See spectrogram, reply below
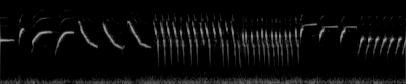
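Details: Canary singing, used to stimulate other birds to sing: opens with slurred whistled sweeps, then fast dense trills and a rapid repeated note series, ending in quick repeated chips over a faint low hum.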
